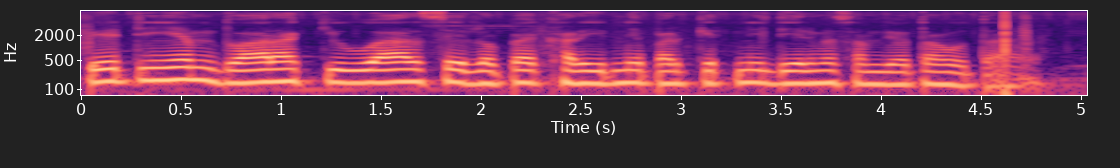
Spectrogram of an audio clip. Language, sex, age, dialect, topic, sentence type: Hindi, male, 25-30, Awadhi Bundeli, banking, question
